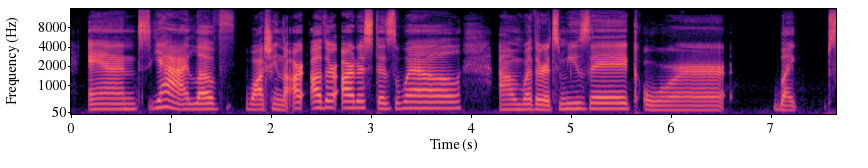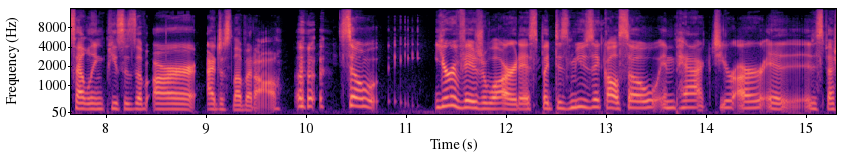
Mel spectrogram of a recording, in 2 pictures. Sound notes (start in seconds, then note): 9.7 laughs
